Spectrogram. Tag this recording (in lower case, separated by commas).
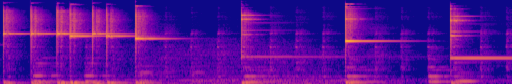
playing glockenspiel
